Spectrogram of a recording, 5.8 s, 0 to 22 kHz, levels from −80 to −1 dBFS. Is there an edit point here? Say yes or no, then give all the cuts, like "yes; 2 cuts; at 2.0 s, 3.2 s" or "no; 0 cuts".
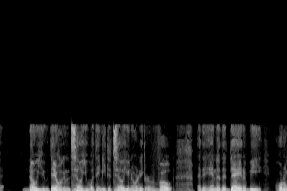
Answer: yes; 3 cuts; at 2.9 s, 3.9 s, 4.9 s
